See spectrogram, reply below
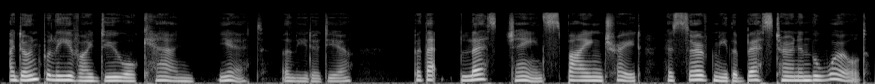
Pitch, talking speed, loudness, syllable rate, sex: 180 Hz, 170 wpm, -18 LUFS, 4.5 syllables/s, female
